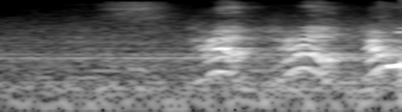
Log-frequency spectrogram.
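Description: A dog giving a quick run of short, high barks, starting about a second in.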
